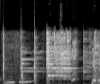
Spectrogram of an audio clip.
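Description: A metallic clang with a long ringing tail of several steady tones, about a second in, after a few short knocks. This is a comedy sound-effect stinger on the film soundtrack.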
